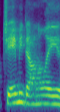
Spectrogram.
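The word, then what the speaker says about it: Jaime Donally: But Jamie Donnelly is the name, is what I'm labeled as in all my social channels.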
